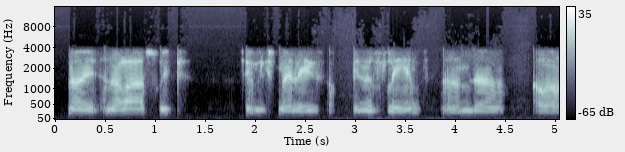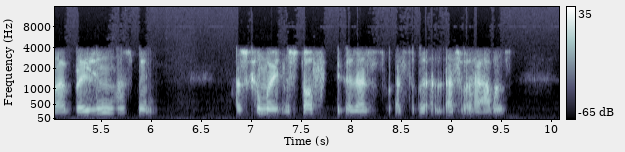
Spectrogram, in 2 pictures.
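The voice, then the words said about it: Voice affected by chest infection. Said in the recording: “You'll have to excuse my voice because I've got a chest infection at the moment.”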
